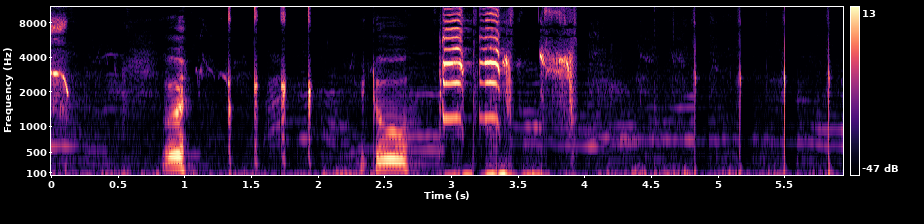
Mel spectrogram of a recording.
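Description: An Indian ringneck parakeet gives a string of harsh, high squawks and screechy chatter, with sharp clicks between the bursts.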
